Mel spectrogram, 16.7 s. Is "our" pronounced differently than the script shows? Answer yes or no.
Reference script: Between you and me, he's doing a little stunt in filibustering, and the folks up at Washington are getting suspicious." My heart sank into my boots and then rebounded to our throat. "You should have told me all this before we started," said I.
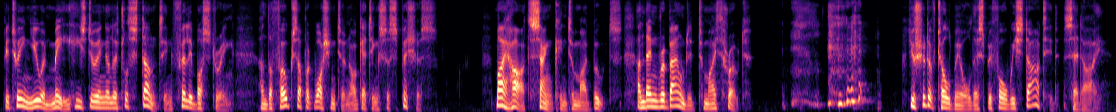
yes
